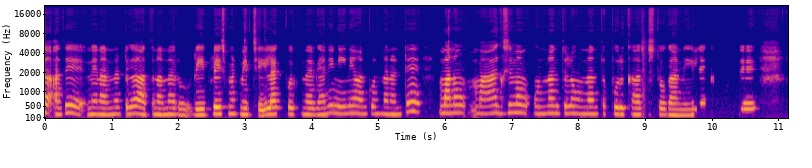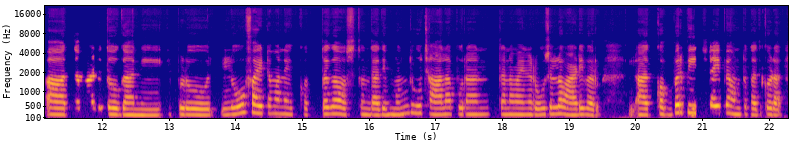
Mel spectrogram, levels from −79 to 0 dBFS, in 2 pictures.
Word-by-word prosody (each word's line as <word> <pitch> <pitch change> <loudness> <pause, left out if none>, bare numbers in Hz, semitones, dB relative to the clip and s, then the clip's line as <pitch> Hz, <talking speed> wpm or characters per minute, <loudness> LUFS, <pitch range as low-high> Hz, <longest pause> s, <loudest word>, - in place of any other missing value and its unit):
The - - +5 0.2
అదే 275 +5 0 0.3
నేనన్నట్టుగా 230 +2 -1
అతనన్నారు. 220 -1 -2 0.2
"Replacement 235 +4 +3
మీరు 220 0 -1
చేయలేకపోతున్నారు 225 +1 0
గానీ, 230 +5 -4
నేనేమనుకుంటున్నానంటే, 245 +1 -3 0.5
మనం 270 +1 +5 0.3
మాక్సిమం 270 +2 -1 0.2
ఉన్నంతలో 255 0 -2
ఉన్నంత 240 0 -2 0.2
పురికాట్స్‌తో 220 -2 -1
గానీ 195 -1 -1
లేకపోతే 305 0 -7 1.2
ఆహ్, 220 -1 +7 0.2
తాడుతో 220 +1 +2 0.2
గానీ" 200 -1 +2 0.3
ఇప్పుడు 215 0 +1 0.6
లోఫ్ 265 +6 +2
ఐటమ్ 255 -1 0
అనేది 230 -2 -5
కొత్తగా 235 +3 -1
ఒస్తుంది. 215 -1 -5
అది 210 +1 -1 0.2
ముందు 245 +6 -5 0.2
చాలా 220 0 +2
పురాతనమైన 220 0 -2
రోజుల్లో 230 +3 +1
వాడేవారు. 205 -1 +2 0.6
ఆహ్, 205 0 +4 0.2
కొబ్బరి 235 +6 +5
పీచు - - 0
టైపే - - +5
ఉంటుందది 220 -2 -3
కూడా. 205 -2 +3
225 Hz, 100 wpm, -19 LUFS, 215-245 Hz, 1.2 s, ఆహ్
